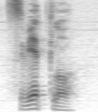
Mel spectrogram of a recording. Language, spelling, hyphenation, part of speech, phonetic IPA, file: Czech, světlo, svět‧lo, noun, [ˈsvjɛtlo], Cs-světlo.ogg
- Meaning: light (illumination produced by Sun or other sources)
